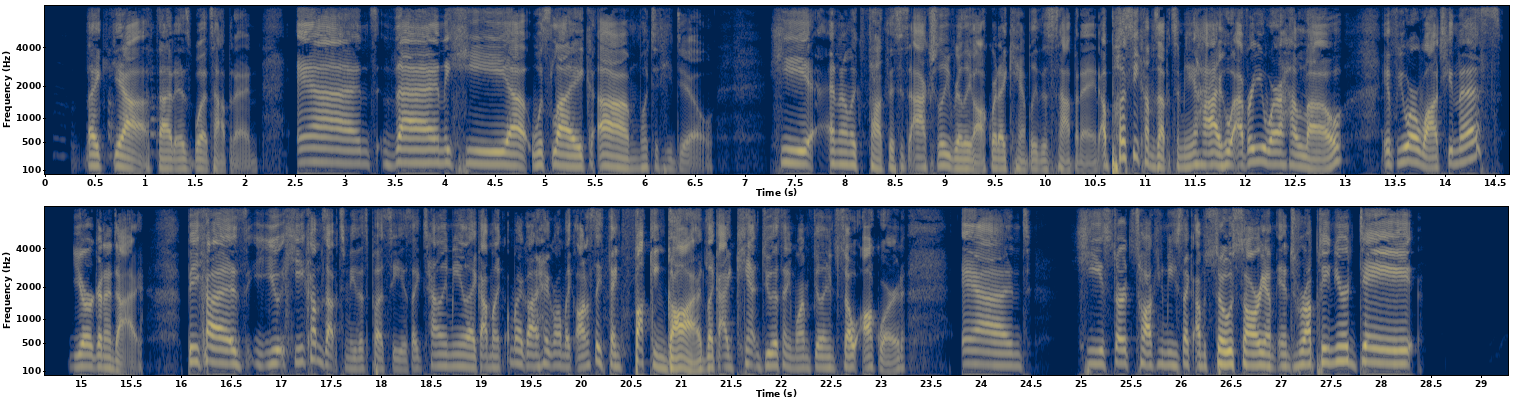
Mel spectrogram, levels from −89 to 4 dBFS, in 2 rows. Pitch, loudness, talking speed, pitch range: 165 Hz, -27 LUFS, 210 wpm, 140-185 Hz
